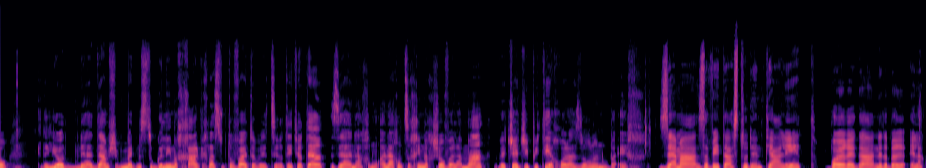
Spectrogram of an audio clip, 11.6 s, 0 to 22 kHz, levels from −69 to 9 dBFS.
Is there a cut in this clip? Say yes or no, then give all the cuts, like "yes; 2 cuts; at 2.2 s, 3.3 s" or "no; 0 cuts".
yes; 4 cuts; at 2.8 s, 4.1 s, 6.1 s, 8.1 s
